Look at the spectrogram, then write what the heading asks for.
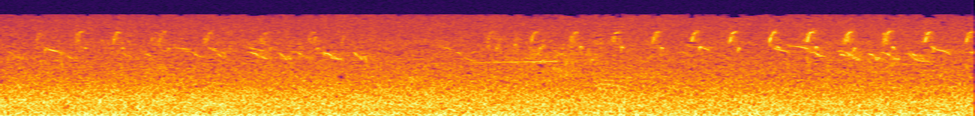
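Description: Faint bird calls: runs of short, high chirps, about four a second, with a short break about halfway through, over a steady background hiss.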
